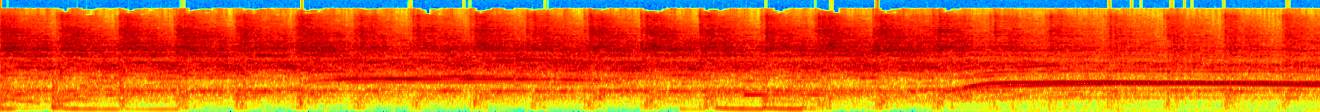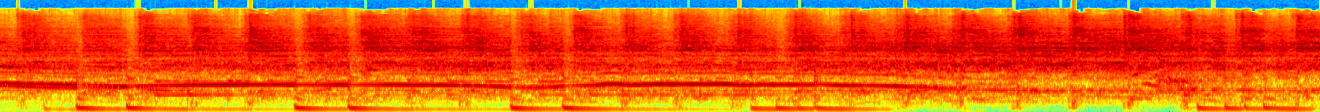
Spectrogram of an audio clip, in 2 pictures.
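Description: Mridanga and large brass hand cymbals playing a fast instrumental interlude. The cymbals clash in a steady quick rhythm over deep drum strokes that bend down in pitch. A long high held note sounds over them in the second half.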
